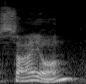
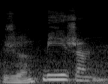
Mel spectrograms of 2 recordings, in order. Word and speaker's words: vision: vision vision vision vision how do you pronounce the second syllable vision exactly like with us trap yes it's not Sion its vision a vision vision the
